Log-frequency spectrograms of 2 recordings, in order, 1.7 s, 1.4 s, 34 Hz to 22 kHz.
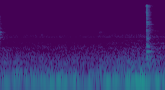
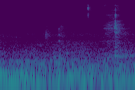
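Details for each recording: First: Philips FWM570 stereo after repair of a clicking-relay, no-power fault: one crisp single click over a quiet hum at switch-off. The power relay releases cleanly and the unit stays on its ecopower standby supply. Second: Philips FWM570 stereo that won't turn on: faint irregular relay clicks over a low hum as the relay switches on and off; the Ecopower standby supply keeps collapsing, a suspected short pulling the 5.6 V zener-regulated rail down.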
